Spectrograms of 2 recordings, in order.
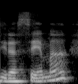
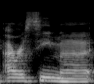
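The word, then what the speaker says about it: Iracema: name right so uh if I say my name is irasema so people say aresima they read and they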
